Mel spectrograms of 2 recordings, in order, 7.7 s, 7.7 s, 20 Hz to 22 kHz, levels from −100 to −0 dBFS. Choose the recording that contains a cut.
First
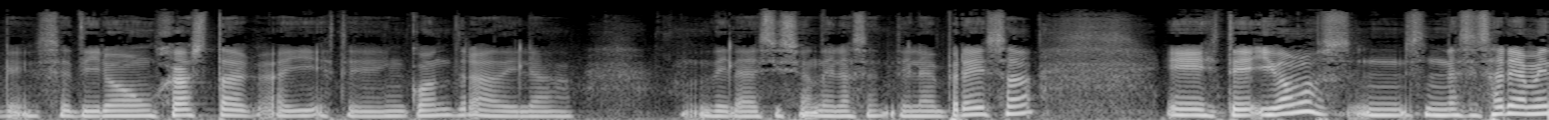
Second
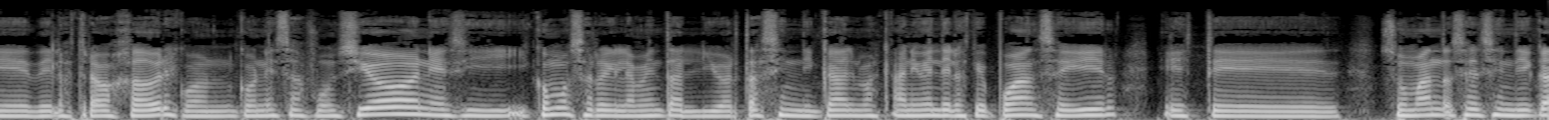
second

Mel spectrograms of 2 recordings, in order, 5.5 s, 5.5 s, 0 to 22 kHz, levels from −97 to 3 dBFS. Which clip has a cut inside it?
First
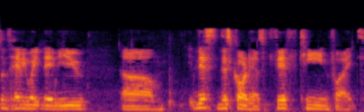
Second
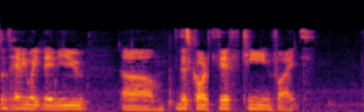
second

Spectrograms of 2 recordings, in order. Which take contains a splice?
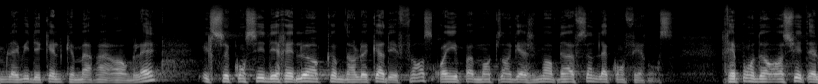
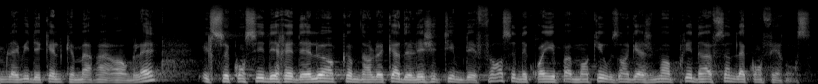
first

